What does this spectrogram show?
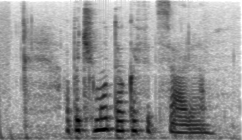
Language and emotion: Russian, neutral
